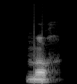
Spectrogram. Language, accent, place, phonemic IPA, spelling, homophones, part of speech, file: French, France, Lyon, /mɔʁ/, mors, mord / mords / more / mores / mort / maure, noun, LL-Q150 (fra)-mors.wav
- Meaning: bit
